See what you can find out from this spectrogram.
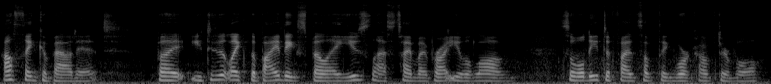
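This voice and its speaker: A woman playing a doting, possessive villain in an ASMR roleplay, speaking in a gentle, coaxing, soothing way. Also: low voice, fairly even intonation, normal speed, a little hiss or hum, natural voice. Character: doting, possessive female villain caring for a captive. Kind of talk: ASMR roleplay, personal attention.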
